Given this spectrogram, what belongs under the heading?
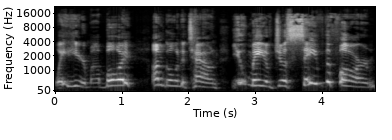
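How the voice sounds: A man puts on a character voice pitched extremely high for a man. The voice is shaky. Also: fairly slow pace.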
